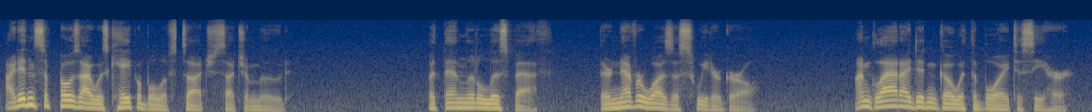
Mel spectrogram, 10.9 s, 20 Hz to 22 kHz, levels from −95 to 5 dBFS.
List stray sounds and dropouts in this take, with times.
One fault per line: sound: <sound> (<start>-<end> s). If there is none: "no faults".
sound: dropout (0.5-0.6 s)
sound: dropout (1.8-1.8 s)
